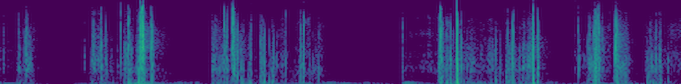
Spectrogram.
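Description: A thin wooden stick stirs and pokes through a large pile of small, solid, sugar-shell-coated chocolate M&Ms, making the candies click against each other. Short bursts of quiet, bright, crunchy clicking and rattling are separated by brief silences.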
